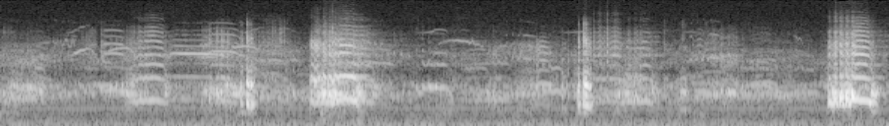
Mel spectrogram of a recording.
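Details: Many Eurasian cranes resting together at Hula Nature Reserve in Israel, heard through a live camera; a steady babble of distant bugling gives way to louder rattling trumpet bursts at about two, four and five and a half seconds.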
